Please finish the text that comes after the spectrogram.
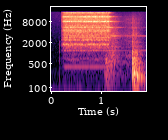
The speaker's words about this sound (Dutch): Daar gaat de bel.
